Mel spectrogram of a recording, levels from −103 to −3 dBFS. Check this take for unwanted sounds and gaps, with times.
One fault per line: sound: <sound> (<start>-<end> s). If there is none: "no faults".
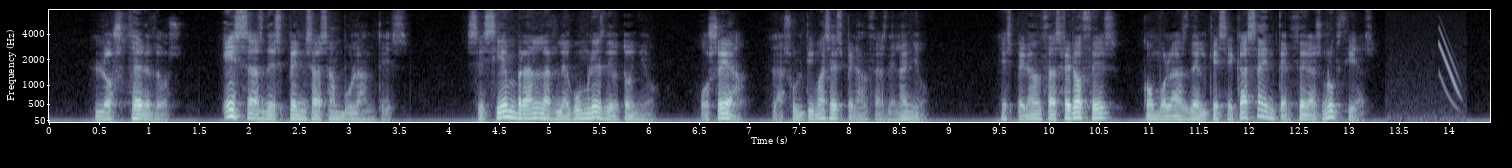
sound: chirp (13.9-14.1 s)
